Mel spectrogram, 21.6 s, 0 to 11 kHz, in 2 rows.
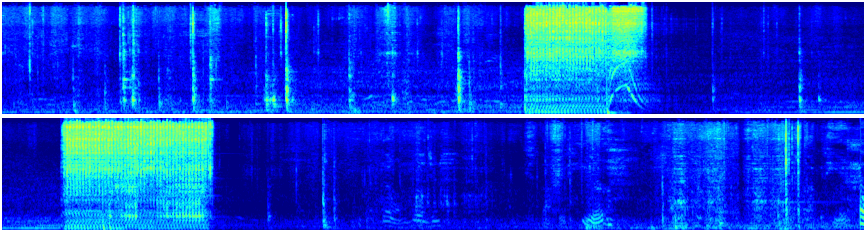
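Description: An impact gun works bolts on a 2017 Nissan Sentra engine, two loud sustained bursts of rattling hammering a few seconds apart, surrounded by quieter clinks, taps and workshop handling sounds.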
